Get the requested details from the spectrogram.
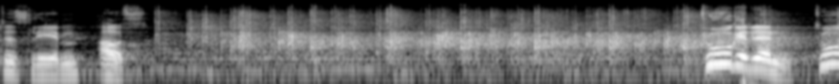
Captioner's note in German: Beifall AfD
